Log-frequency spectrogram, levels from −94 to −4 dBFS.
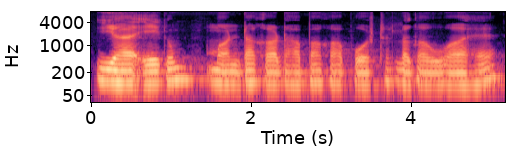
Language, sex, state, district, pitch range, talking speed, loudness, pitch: Hindi, male, Uttar Pradesh, Saharanpur, 105-120 Hz, 115 wpm, -20 LUFS, 110 Hz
